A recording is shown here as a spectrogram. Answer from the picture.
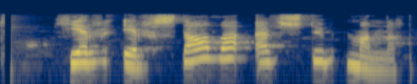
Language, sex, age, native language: Icelandic, female, 9, Icelandic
